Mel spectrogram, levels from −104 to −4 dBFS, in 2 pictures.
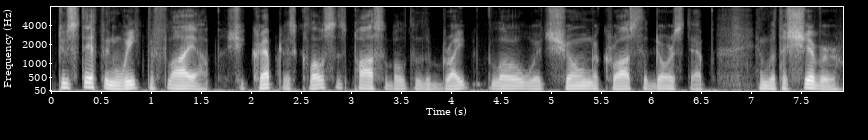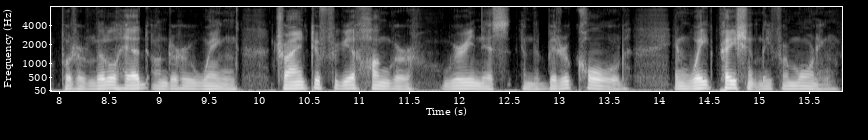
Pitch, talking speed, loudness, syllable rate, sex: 105 Hz, 180 wpm, -22 LUFS, 4.6 syllables/s, male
